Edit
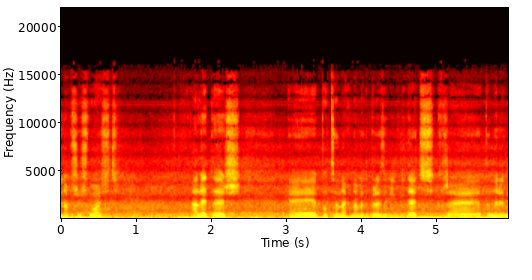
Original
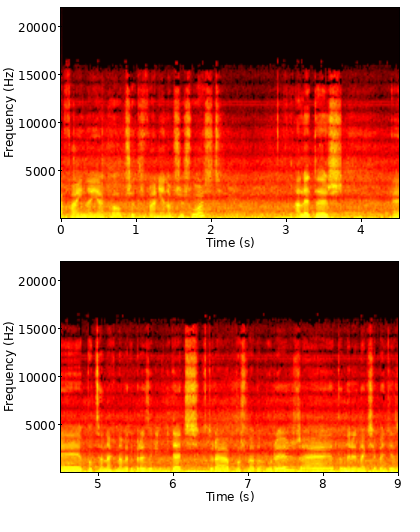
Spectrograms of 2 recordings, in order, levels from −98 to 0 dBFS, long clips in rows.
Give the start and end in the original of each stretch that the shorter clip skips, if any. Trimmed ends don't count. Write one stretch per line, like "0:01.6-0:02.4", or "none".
0:06.5-0:07.6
